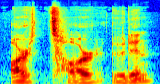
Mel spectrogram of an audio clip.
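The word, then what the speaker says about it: Artaruddin: because it's short but I mixed the art and azaruden together so it's artar Udin it's weird yeah yeah feel free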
